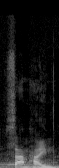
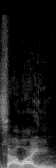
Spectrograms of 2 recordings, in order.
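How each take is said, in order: First: The word is said in an American way. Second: The word is said in a non-American way. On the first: The speaker calls it wrong. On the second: The speaker calls it right.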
